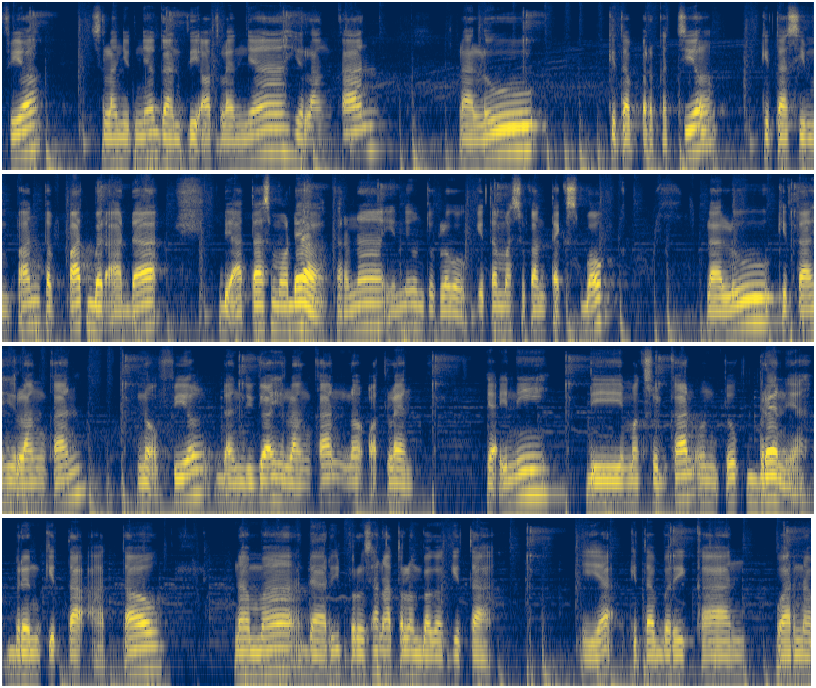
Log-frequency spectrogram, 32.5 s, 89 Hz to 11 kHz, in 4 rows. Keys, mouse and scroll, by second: 23.8-27.6 typing, 27.7 ctrl+a, 29.4 click.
